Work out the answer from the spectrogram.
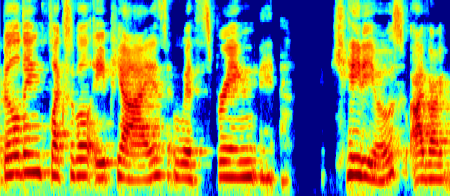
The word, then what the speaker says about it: HATEOAS: flexible apis with spring katios i've i've just learned how to pronounce that so hadios with greg turnquist and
